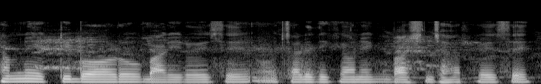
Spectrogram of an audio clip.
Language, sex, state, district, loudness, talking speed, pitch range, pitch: Bengali, male, West Bengal, Cooch Behar, -19 LUFS, 110 wpm, 110-120 Hz, 115 Hz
